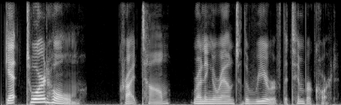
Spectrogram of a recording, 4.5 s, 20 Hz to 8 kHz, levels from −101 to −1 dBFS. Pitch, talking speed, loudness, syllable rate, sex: 165 Hz, 185 wpm, -20 LUFS, 5.0 syllables/s, female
